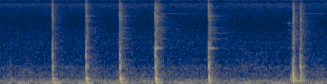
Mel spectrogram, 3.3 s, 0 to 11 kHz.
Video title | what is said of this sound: Engine Head Gasket / Cracked Head Repair (Toyota 3.4L V6 5VZ-FE ) - Part 4 | when you hear that solid sound you know you fully seeded it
